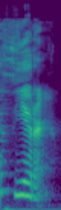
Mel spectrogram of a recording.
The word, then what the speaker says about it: theater: Esta tiene 3 sílabas. Escucha. The-a-r. The-a-r. Para pronunciar esta TH, tienes que sacar la lengua y soplar.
